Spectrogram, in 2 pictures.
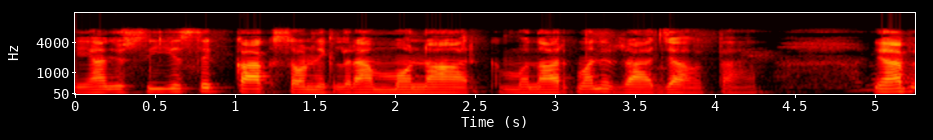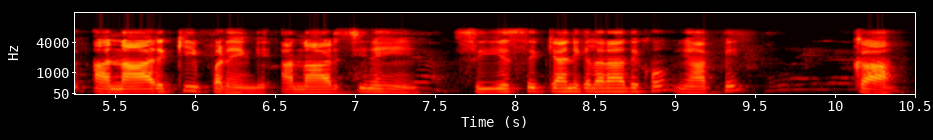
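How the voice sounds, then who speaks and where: A man's voice: medium pitch, clear, resonant tone. Man, English teacher, repetitive pointing-out manner, mid voice, muffled lo-fi sound. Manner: repetitive, keeps pointing things out. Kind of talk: explaining pronunciation rules. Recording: dull lo-fi recording.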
